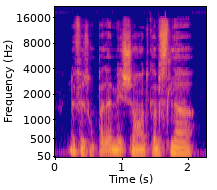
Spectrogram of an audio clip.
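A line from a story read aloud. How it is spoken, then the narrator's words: Abrupt triumphant mockery. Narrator (French): Échangeant de ton brusquement, se démasquant d'un ton railleur, maintenant certain de la victoire, il reprit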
